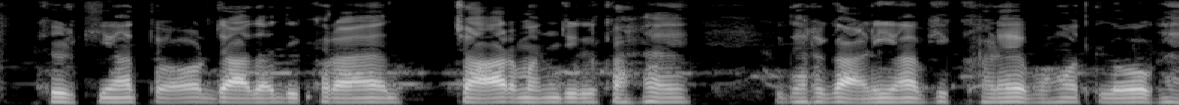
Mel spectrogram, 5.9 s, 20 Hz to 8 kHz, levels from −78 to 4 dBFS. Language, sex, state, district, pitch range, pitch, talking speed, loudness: Hindi, female, Chhattisgarh, Kabirdham, 115-120 Hz, 115 Hz, 185 wpm, -19 LUFS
